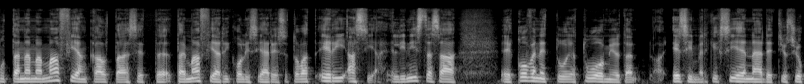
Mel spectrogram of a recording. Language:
Finnish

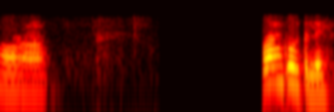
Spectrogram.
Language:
Odia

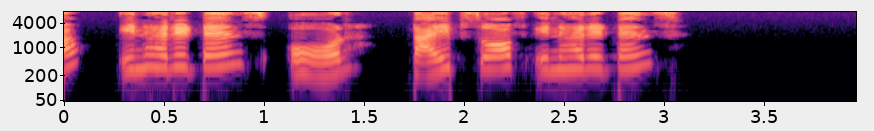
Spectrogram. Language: Hindi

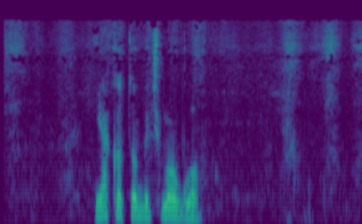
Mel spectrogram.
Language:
Polish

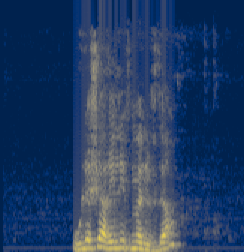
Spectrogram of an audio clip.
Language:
Kabyle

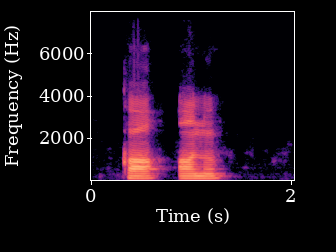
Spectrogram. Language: Igbo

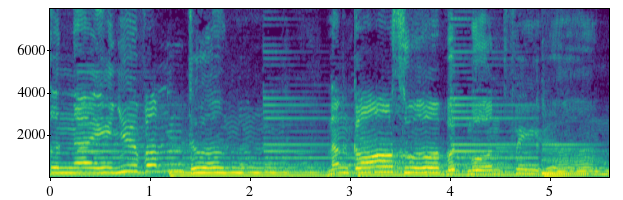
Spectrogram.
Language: Vietnamese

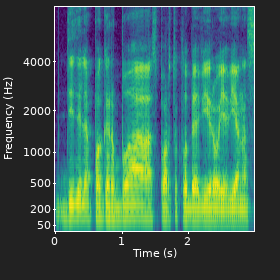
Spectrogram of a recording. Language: Lithuanian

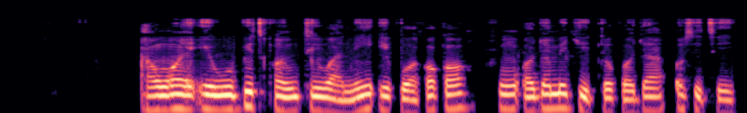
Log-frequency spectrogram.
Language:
Yoruba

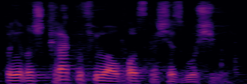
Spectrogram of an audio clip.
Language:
Polish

